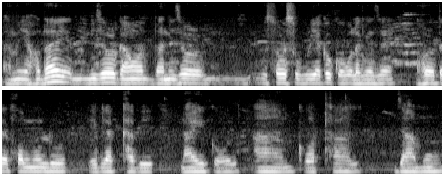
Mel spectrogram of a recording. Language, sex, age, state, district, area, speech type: Assamese, male, 45-60, Assam, Golaghat, urban, spontaneous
